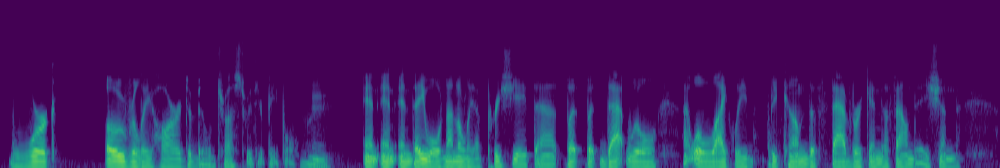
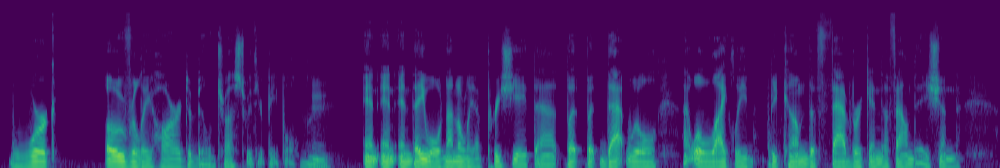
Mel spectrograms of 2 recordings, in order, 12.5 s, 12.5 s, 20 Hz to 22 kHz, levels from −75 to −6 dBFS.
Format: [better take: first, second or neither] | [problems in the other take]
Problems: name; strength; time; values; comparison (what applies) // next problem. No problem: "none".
second | muffled; very; fading above 4 kHz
